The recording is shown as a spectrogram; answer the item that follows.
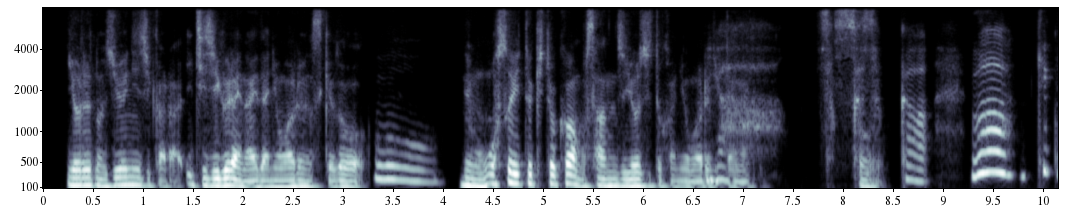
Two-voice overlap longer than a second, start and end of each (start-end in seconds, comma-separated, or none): none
